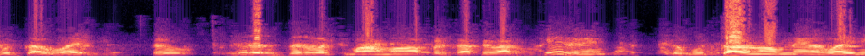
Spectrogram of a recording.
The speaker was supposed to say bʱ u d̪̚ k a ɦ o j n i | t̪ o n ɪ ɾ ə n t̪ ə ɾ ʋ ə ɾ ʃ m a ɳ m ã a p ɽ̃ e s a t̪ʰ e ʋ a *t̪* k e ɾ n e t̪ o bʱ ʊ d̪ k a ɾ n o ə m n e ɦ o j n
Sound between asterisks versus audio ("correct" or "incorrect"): correct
